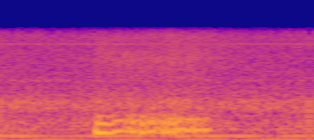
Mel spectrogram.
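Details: Pet cat sleeping in an office, giving a single short rough snore of about half a second, low and buzzy, over a steady quiet electrical hum.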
